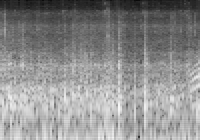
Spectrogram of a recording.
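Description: Steady road noise of a Razor drift trike rolling over asphalt, mixed with wind on the microphone, with a few short sharp knocks from bumps or rattles.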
